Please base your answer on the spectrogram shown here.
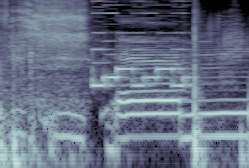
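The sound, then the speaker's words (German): An old-fashioned house telephone in a basement rings loudly, a sustained, bright tonal ring that starts after a moment of background noise and carries on, with a sharp knock partway through. “Das ist ein Haustelefon hier unten im Keller. Es klingelt leider pedantisch laut.”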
